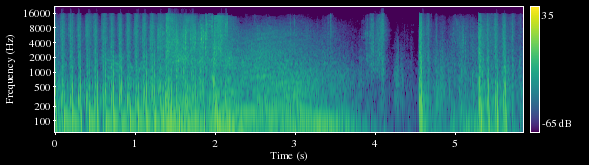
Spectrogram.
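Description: Rapid bursts of automatic gunfire in the battle-royale game Apex Legends, with loud, dense volleys for the first few seconds that thin into sparser, scattered shots and a sharp crack near the end.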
